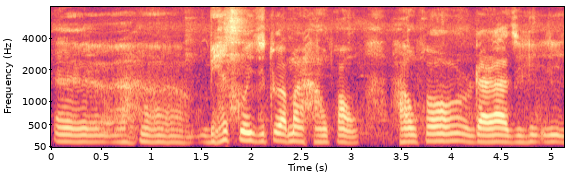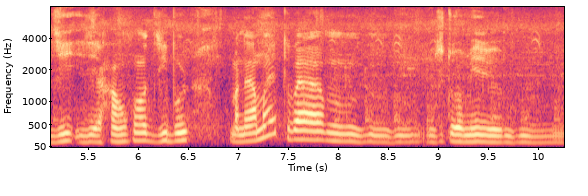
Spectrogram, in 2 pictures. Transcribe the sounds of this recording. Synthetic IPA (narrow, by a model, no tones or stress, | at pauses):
biɦekkojzitʊamaɹxãw̃pʰaw̃ | hãw̃pʰaw̃daɹaziihãw̃pʰaw̃tzibʊɹ | manɛamaɹkiba | zituami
